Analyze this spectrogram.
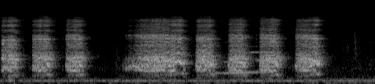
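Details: Hen in a backyard chicken coop clucking in short, loud, harsh bursts: three quick clucks, a longer drawn-out squawk, then four more clucks. A faint low hum runs beneath.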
